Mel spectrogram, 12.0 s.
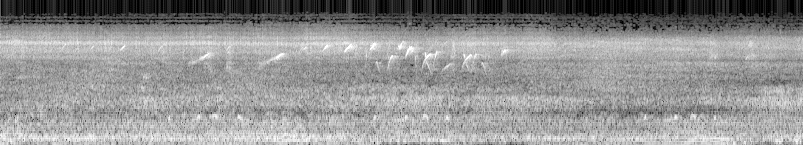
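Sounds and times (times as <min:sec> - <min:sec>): low engine hum: 0:00.0 - 0:12.0
high bird chirps: 0:02.8 - 0:07.9.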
